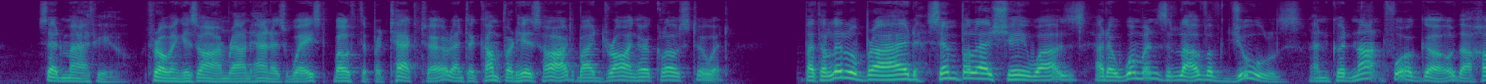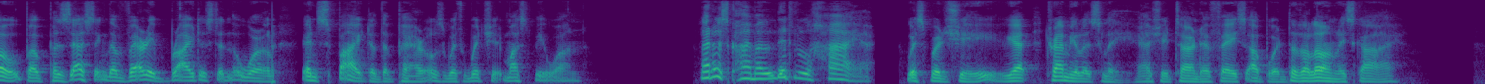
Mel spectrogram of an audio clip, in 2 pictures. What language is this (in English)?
English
